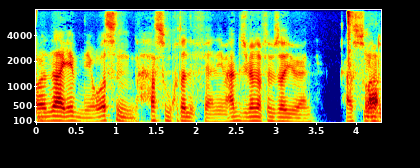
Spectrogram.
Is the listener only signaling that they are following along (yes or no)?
no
